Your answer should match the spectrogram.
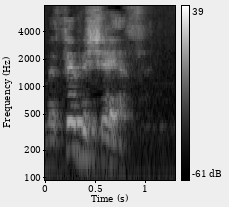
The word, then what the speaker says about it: Mephibosheth: Ruth is teaching tomorrow on Mephibosheth.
